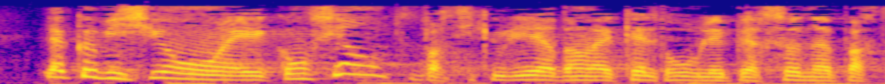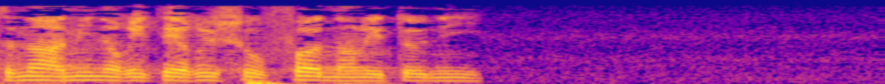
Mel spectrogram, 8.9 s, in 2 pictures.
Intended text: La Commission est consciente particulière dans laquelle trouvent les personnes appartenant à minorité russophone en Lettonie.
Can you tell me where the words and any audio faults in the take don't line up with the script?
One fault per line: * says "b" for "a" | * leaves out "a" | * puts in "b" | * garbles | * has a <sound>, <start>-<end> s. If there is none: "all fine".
all fine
